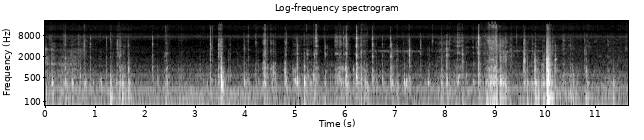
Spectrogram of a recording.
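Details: Sega CD Model 1 drive during repair: quiet, irregular light ticks and clicks from the drive mechanism.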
